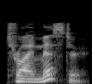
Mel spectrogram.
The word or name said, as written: trimester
